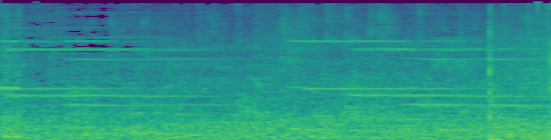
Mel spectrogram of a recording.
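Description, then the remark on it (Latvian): A parliament voting bell rings steadily without a break, a sustained bright metallic tone lasting the whole stretch, over a low murmur of background voices. “Lūdzu zvanu.”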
